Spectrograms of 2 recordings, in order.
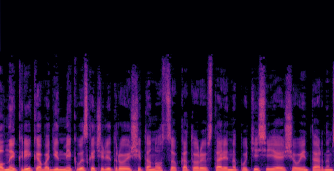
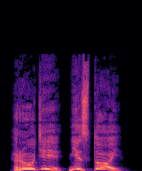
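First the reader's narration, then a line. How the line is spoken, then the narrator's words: Barked. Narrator (Russian): рявкнул на воришку Ларс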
